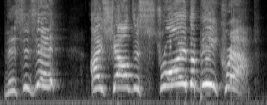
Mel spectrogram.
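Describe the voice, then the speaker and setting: A man voicing a naive, excitable little bear cub with a high, yelping, panicky voice. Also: takes it slowly, heavily acted. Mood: frantic. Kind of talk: reading a silly story aloud.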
